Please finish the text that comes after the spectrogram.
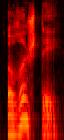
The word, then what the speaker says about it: rejeter: Rejeter. Okay, so here the is not really pronounced, so you get rej. Okay, so pronounced like rejeter, rejeter.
